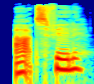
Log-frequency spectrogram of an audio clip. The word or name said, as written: artsfælle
